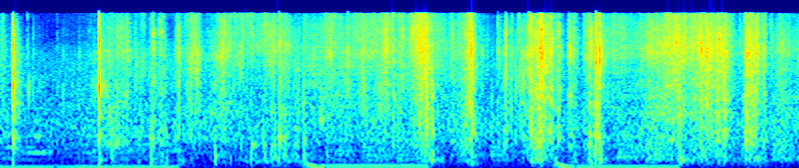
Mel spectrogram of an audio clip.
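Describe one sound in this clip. Cardboard flaps creak and rustle as they are pulled open.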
